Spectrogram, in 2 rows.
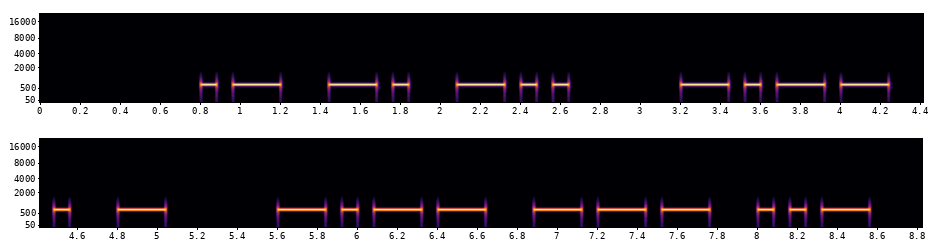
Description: Morse code, heard as a keyed tone, about 15 wpm, 700 Hz. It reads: AND YET YOU
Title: Sentences from Top 1400 Words 15wpm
